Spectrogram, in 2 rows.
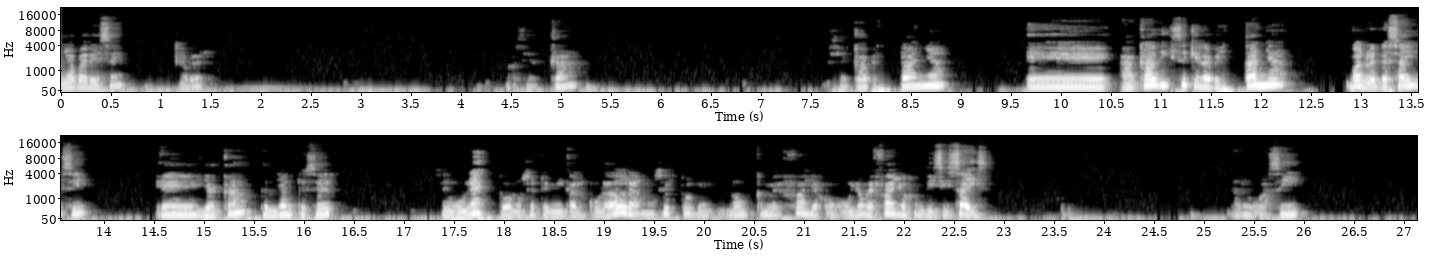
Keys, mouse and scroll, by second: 23.2-23.9 typing.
